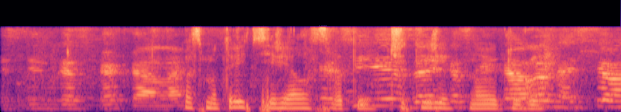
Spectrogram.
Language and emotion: Russian, neutral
